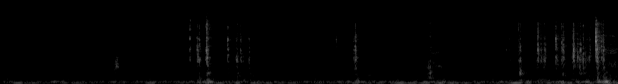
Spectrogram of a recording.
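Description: Keys clatter on a computer keyboard in short irregular bursts of clicks, quiet and close, with brief pauses between runs and a faster flurry toward the end.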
